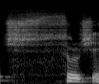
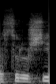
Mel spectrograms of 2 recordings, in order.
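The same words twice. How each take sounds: First: Solochi in a light mock Japanese accent, drawn out and falling; a hint of a Japanese accent on Solochi. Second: Said in the usual way. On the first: Shown as a demonstration. Card opener slips into a light Japanese accent. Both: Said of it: "pourquoi j'ai fait l'accent japonais".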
